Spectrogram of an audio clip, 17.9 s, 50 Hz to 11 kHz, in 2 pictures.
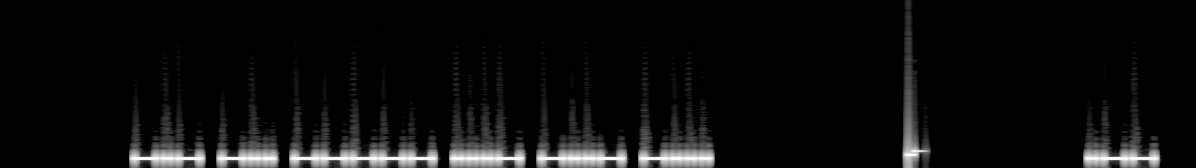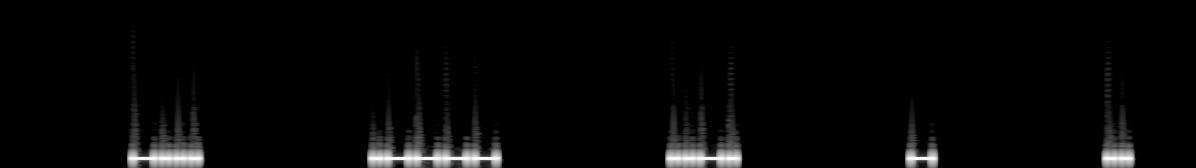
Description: Morse code, heard as a keyed tone, about 22 wpm, spaced as for 9 wpm, 700 Hz. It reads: KD0VXB WB1FTI
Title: USA Call Signs - 6 Characters - 8x Character Spacing - 22wpm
